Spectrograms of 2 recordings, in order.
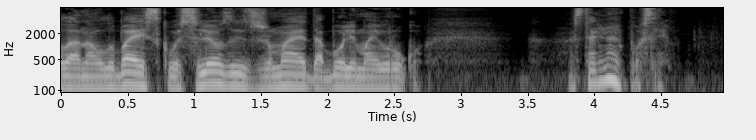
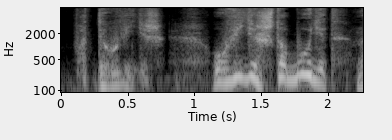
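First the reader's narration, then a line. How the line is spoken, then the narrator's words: Hurried whisper. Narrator (Russian): наскоро шепнула она мне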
